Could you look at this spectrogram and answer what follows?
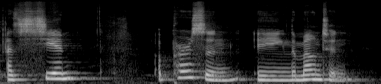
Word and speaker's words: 仙: It's pronounced as 仙, a person in the mountain.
